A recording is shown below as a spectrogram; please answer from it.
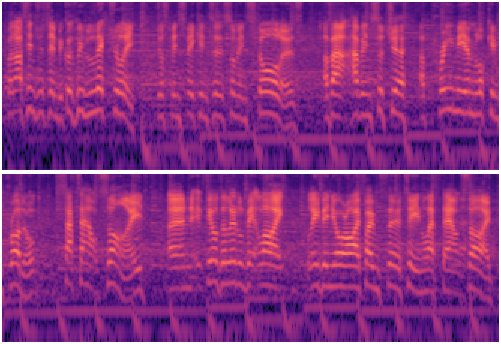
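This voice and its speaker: A man's voice: high voice, normal speed, music in the background. A man presenting a conversational product interview, chatty and repeating words as he frames his questions.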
